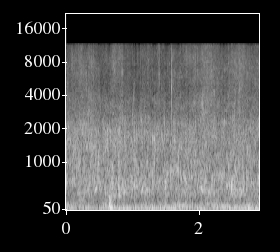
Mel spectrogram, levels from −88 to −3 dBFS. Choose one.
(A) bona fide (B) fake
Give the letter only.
B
